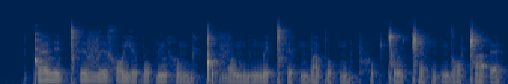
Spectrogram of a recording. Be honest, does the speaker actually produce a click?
yes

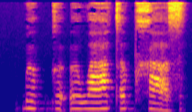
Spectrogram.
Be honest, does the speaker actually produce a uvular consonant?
no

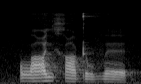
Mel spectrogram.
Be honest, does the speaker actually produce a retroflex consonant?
yes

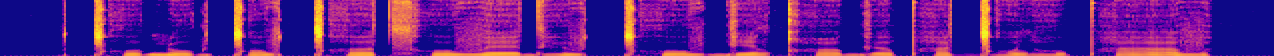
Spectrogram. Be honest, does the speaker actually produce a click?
yes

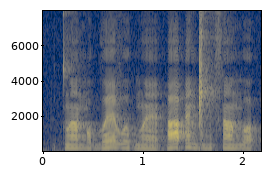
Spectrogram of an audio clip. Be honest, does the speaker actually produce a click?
yes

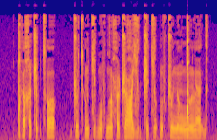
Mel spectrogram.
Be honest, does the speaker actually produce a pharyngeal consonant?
yes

